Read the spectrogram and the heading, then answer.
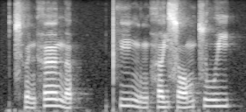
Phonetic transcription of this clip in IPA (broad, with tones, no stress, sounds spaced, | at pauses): t͡sʰ ɵ˨˩ n h œː˥ n̪ ɐ˨˥ p̚ | pʰ iː˧ ŋ ʊ˨˩ ŋ h ɐ˨ j s ɔː˨˥ m t͡s uː˥ j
